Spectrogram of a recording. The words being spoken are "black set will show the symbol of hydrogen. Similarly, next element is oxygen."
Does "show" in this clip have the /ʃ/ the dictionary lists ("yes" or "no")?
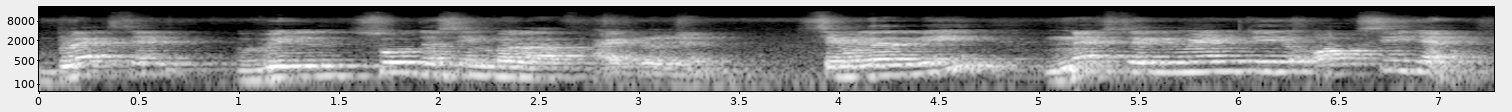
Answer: no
